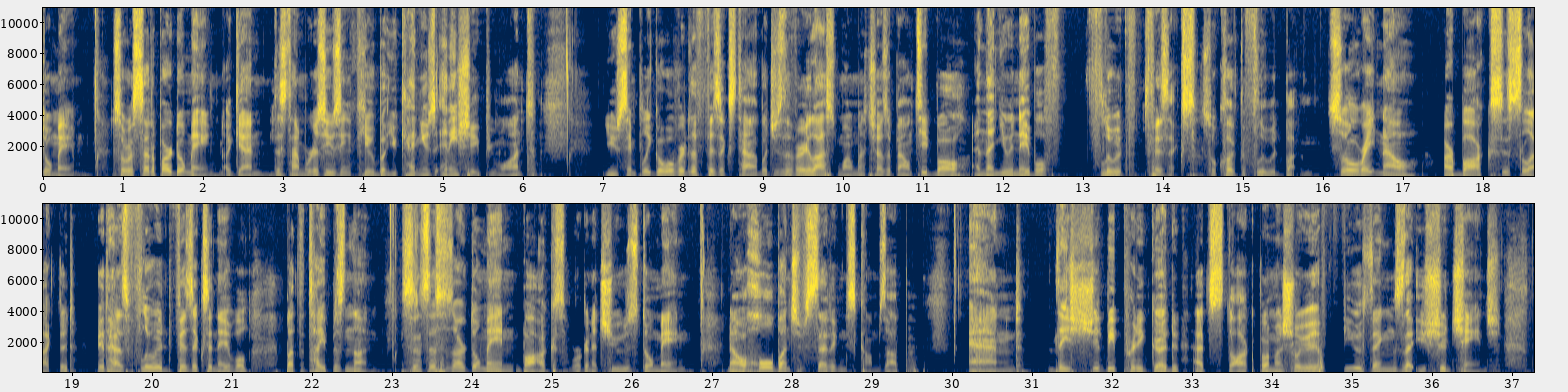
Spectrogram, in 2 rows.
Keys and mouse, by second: 7.7-10.8 middle drag, 10.8-12.2 drag, 15.4 click, 18.6 click, 24.9-26.7 drag, 27.7-37.2 middle drag.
